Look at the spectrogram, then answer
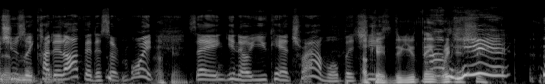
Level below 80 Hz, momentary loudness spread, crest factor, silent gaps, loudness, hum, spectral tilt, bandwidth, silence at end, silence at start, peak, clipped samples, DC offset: -50 dBFS; 12 LU; 18 dB; none; -27 LUFS; none; -5 dB/octave; 16 kHz; 0 s; 0 s; -8 dBFS; under 0.1%; under 0.1%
